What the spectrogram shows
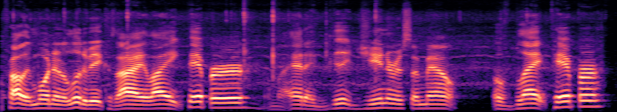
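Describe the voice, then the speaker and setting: A man's voice: medium pitch, lively intonation, normal speed. Enthusiastic man hosting a cooking video. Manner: upbeat, enthusiastic, repeats himself. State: talking with mouth full. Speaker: cooking channel host. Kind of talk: casual cooking demonstration.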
